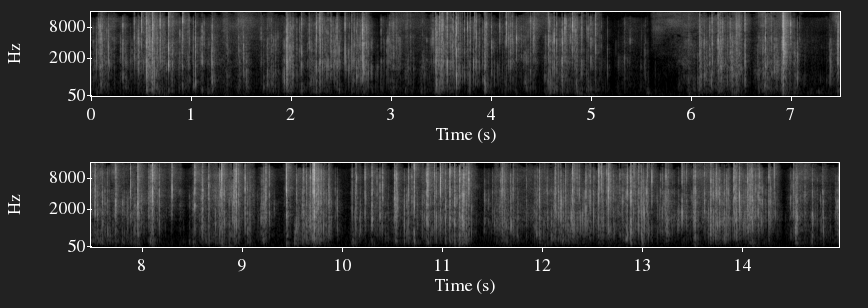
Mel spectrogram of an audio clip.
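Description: Glossy paper magazine pages are crumpled and scrunched by hand with long nails on the open magazine, giving dense, bright crinkling and crackling in bursts with short pauses between them. The sound is quiet and almost entirely high-pitched, with no low end.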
